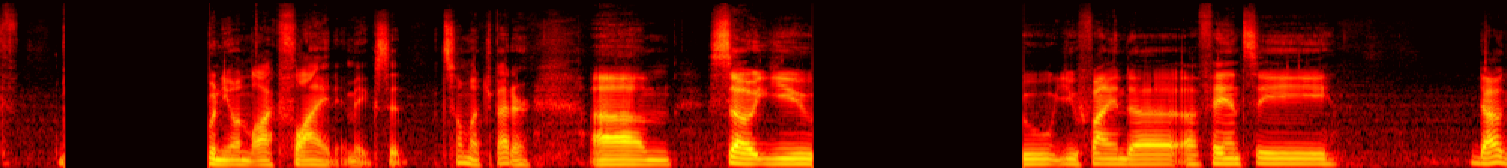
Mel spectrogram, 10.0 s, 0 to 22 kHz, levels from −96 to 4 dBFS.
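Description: At 0.42 s the speech drops to silence and picks up again at 1.39 s, then does the same from 5.41 s to 6.82 s. Both are rebuffering stalls: playback exhausted its downloaded audio and waited for more. It resumes exactly where it stopped, adding about 0.97 s and 1.41 s without losing anything.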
